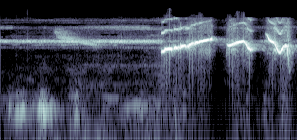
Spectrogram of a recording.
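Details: Lure white-rumped shama sings fighting song used to train caged birds; a long steady high tone gives way to a rising whistled glide and two further swooping notes.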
